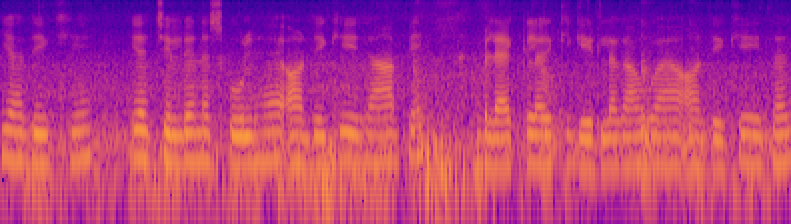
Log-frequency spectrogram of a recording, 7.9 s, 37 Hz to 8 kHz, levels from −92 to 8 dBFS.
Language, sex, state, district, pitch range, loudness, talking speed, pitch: Hindi, female, Bihar, Bhagalpur, 145-160 Hz, -25 LUFS, 160 wpm, 155 Hz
